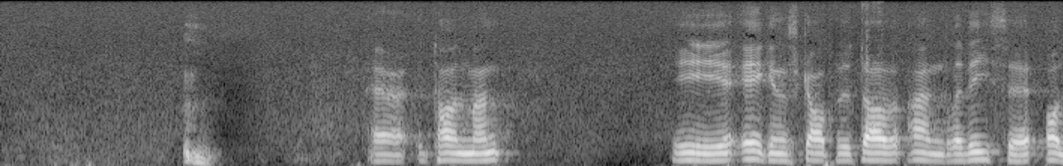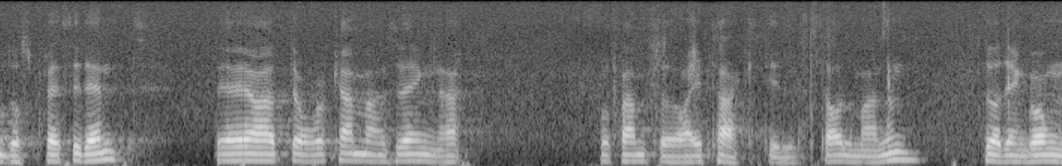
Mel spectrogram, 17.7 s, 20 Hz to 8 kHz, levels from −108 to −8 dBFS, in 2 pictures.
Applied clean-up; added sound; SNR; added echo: neural mask model Resemble Enhance denoiser.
